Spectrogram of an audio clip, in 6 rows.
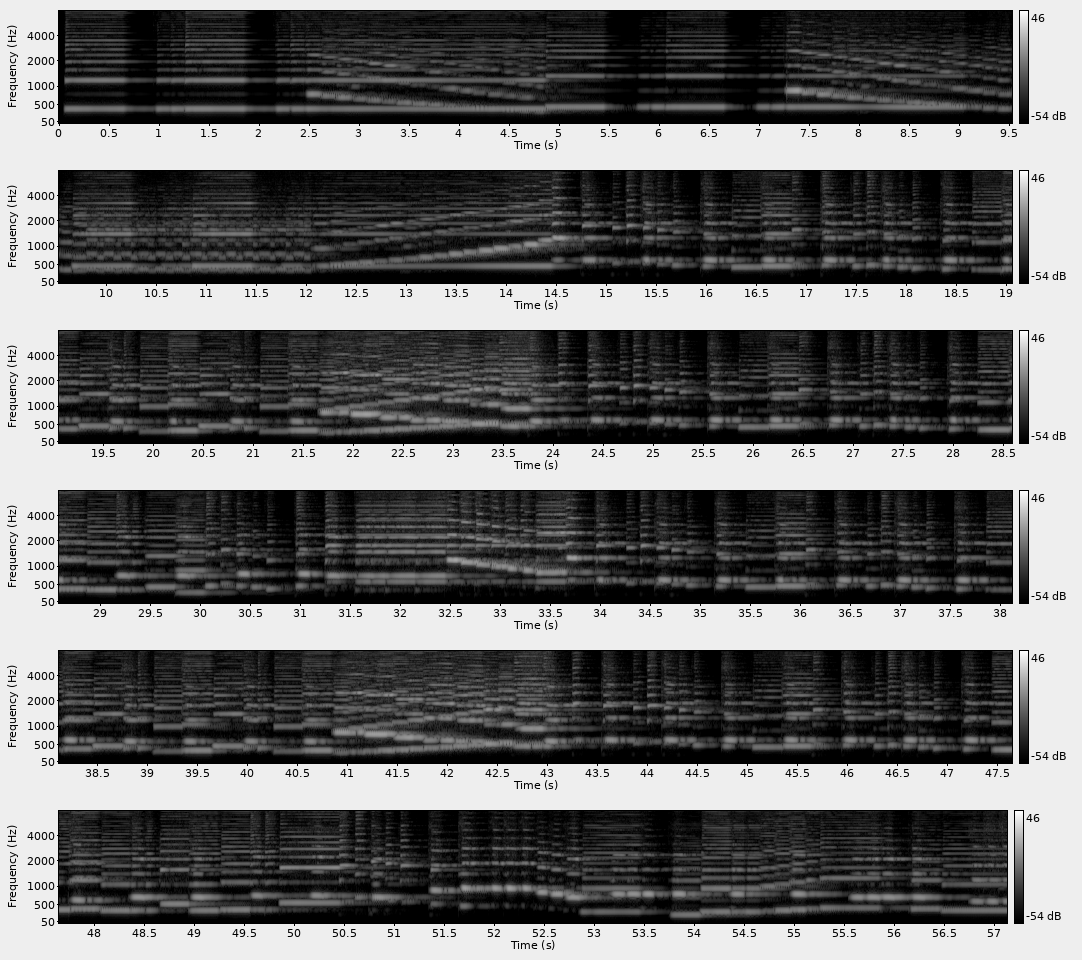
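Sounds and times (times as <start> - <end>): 
flute and clarinet duet: 0.0 - 57.1.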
